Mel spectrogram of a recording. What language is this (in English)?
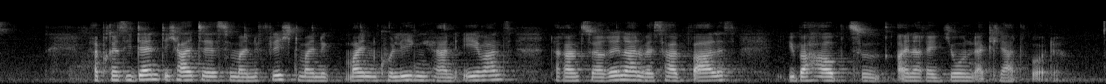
German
